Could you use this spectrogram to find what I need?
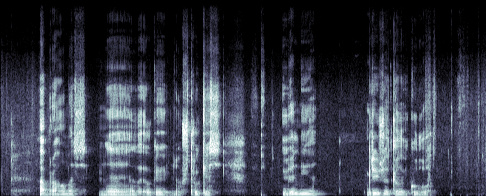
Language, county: Lithuanian, Kaunas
